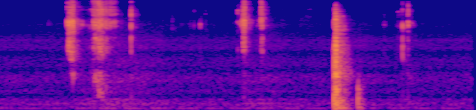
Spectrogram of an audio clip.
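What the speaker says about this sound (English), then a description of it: "So I'll use the masking tape." Masking tape torn and pressed along the wing edges of a cardstock paper X-wing model: a handful of short, crisp crackling bursts, close and fairly quiet, with brief silences between them.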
